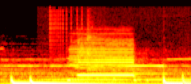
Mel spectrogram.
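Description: A small rectangular device with a screen buzzes in a pocket, a steady electronic drone for about a second and a half, flanked by deep, muffled heartbeat-like thumps before and after. No one speaks.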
